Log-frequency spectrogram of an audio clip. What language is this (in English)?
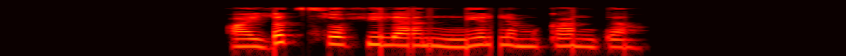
Western Mari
